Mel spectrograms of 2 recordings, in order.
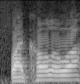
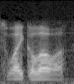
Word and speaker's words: Waikoloa: Aloha, and it's Waikoloa. I just Sorry about the pronunciation. Go ahead, please. I thought I was so impressed. I thought I did it so well. Go ahead. The vowels are like Spanish.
